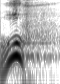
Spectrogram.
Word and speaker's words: Whew: It's actually called Woo. That's really how it's pronounced, but Okay.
